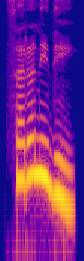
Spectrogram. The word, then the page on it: ಸರೋನಿಧಿ: sarōnidhi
